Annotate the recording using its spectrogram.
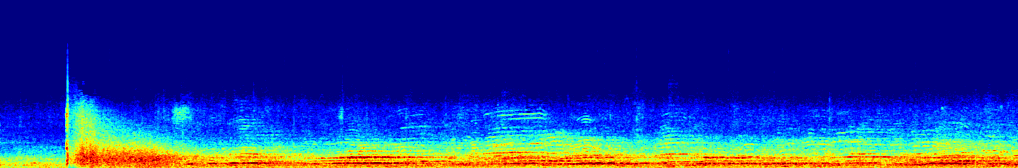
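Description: A starting gun fires once about a second in, its crack echoing through the indoor track arena, signalling the start of the race. Spectators then shout and cheer the runners on.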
